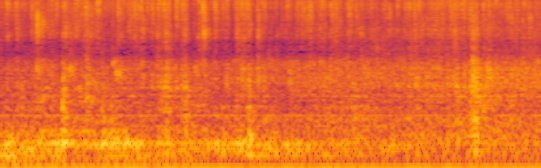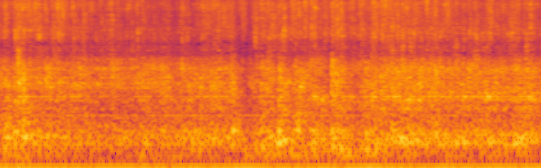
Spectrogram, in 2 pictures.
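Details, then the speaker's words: Air purge of new copper lines feeding a Modine unit heater from an oil-fired hot water hydronic boiler, drained through a washing machine hose: steady rushing water with a faint hum and no sputtering or gurgle; lines fully charged, no leaks. "we need to do this until the water runs clear with no air bubbles and that is it guys these lines are fully charged not even a drip"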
